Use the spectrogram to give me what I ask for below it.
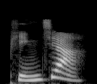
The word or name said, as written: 评价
